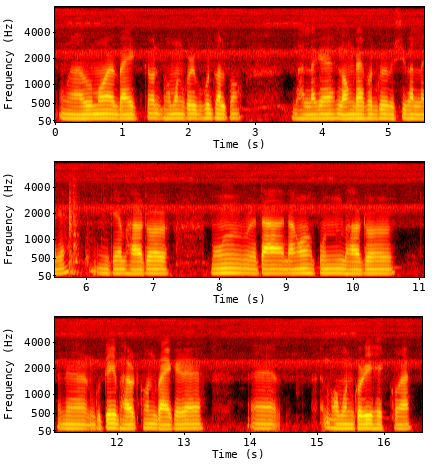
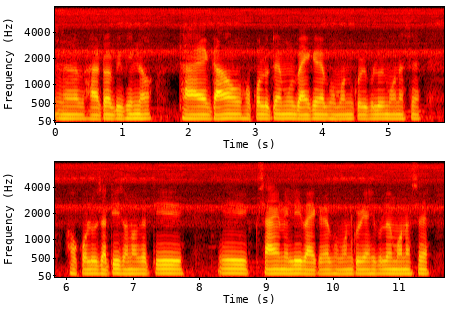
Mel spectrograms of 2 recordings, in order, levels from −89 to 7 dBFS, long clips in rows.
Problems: constant background noise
